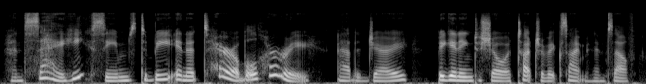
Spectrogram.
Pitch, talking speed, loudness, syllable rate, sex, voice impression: 200 Hz, 185 wpm, -19 LUFS, 5.6 syllables/s, female, very feminine, very adult-like, middle-aged, thin, slightly relaxed, slightly weak, bright, hard, very clear, fluent, very cool, very intellectual, refreshing, sincere, very calm, slightly friendly, very elegant, lively, slightly kind, slightly modest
